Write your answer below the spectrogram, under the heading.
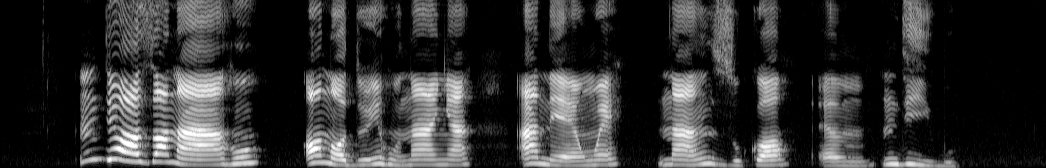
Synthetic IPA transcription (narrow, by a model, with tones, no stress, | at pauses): n̩˦dɪ˦ɔ˨zɔ˦na˨a˨ɦʊ˦ | ɔ˦nɔ˨dʊ˨i˦ɦʊ˨na˦ɲa˦ | a̰˦n˨e˨ŋʷe˦ | na˨n̩˦zʊ˨kɔ˦ | m˨n̩˦dɪ˦i˨ɡ͡bu˨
